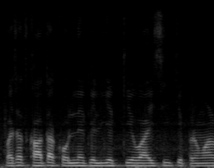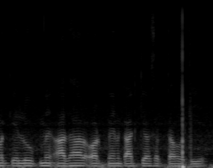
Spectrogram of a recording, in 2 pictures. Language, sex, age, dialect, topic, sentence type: Hindi, male, 18-24, Awadhi Bundeli, banking, statement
